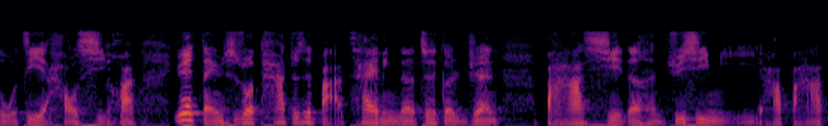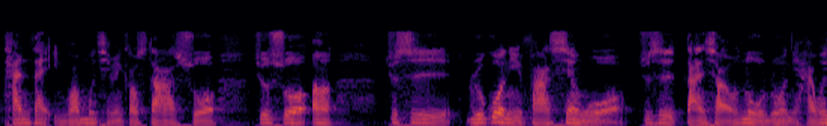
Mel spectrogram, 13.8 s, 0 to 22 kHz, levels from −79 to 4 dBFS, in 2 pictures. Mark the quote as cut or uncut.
cut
